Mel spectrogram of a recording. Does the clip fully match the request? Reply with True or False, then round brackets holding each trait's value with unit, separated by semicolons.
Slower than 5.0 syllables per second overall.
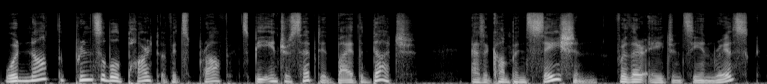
True (4.7 syllables/s)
